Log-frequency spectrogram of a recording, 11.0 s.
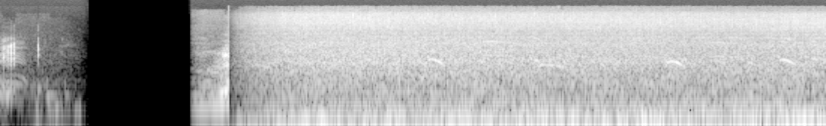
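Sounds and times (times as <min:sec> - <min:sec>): low hum: 0:02.6 - 0:03.1.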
